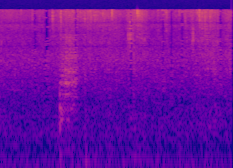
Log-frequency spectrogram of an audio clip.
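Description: Faint scraping of a knife blade slicing through raw venison and onto a wooden cutting board.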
